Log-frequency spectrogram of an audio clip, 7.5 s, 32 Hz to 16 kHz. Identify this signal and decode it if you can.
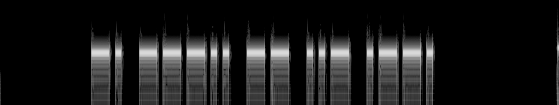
Morse code, heard as a keyed tone, about 15 wpm, 700 Hz. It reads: N8MUP
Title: USA Call Signs - 5 Characters - 4x Character Spacing - 15wpm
